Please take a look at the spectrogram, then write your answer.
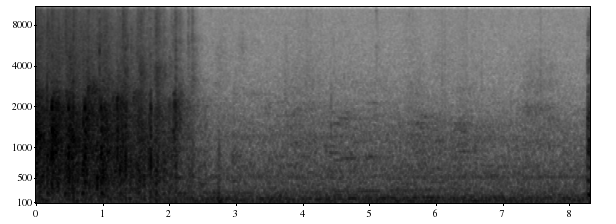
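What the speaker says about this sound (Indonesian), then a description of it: "Boleh berikan tepuk tangan untuk Ibu Kun Ernawati." An audience claps for a speaker being introduced at a museum visit by a culture office. The loud applause lasts about two seconds, then stops, leaving a quiet room hush.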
